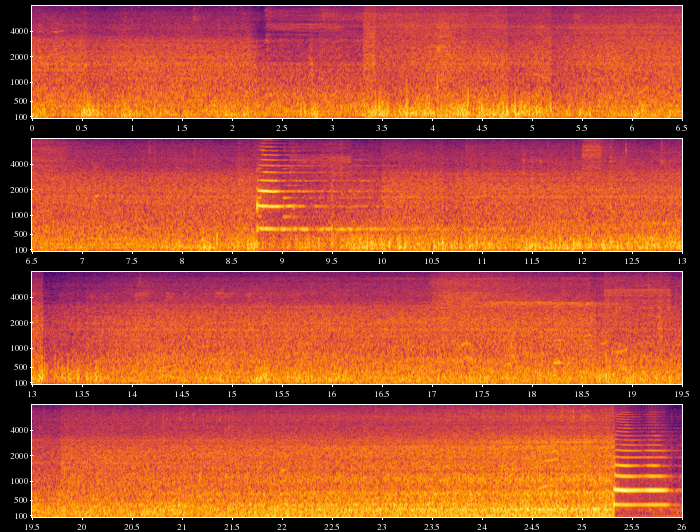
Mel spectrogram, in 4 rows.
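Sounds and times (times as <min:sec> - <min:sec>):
diesel locomotive engine rumble: 0:00.0 - 0:26.0
train horn blast: 0:08.7 - 0:10.3, 0:25.3 - 0:26.0.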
